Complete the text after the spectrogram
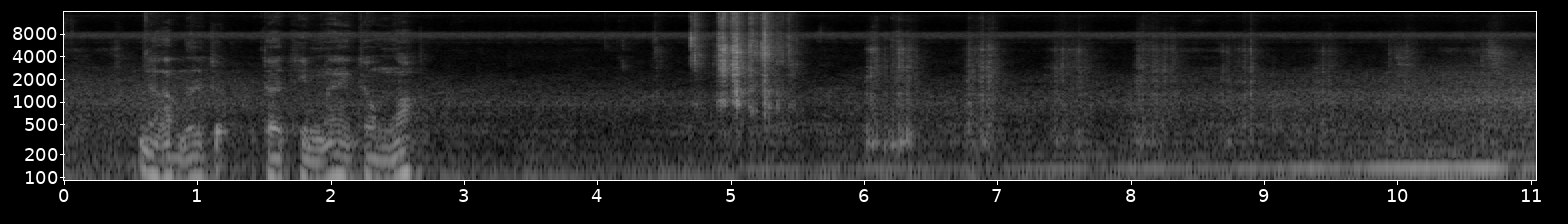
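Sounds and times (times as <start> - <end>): crunchy food being chewed: 4.4 - 10.8.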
